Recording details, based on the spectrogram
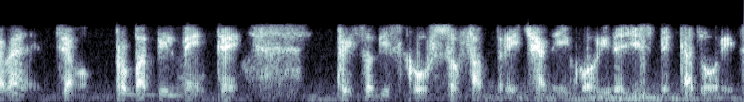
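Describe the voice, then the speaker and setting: A man, a theatre director and actor, explaining a play in a radio interview, pausing often to search for words, heard over a phone line. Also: sits low, slightly rough, dry recording. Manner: searching for words, frequent pauses and hedges.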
